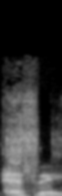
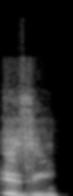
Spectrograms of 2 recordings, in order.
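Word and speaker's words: Eze: He will be uh Oh, I'm saying his name wrong. It's Es, not Izzy.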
